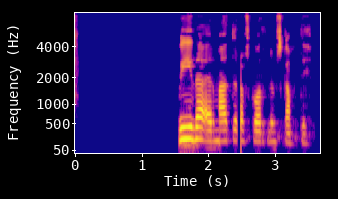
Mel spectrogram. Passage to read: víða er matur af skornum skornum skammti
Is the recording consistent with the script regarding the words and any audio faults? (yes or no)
no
